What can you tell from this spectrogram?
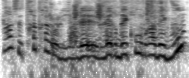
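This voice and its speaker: Woman vlogger gushing over her craft haul, kinda high voice, lots of "euh" and "voilà". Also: animated, quick pace, vocal fry, dark tone, a little hiss or hum. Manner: chatty, enthusiastic, full of fillers and restarts. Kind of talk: casual show-and-tell haul video.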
